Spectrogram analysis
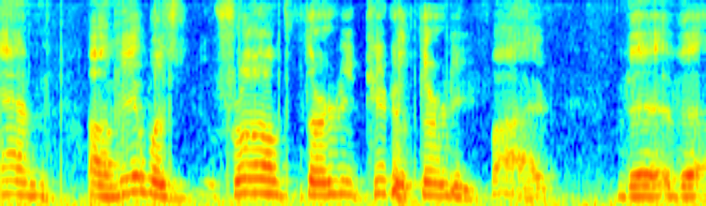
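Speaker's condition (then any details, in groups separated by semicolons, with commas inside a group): Cerebral palsy; from birth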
